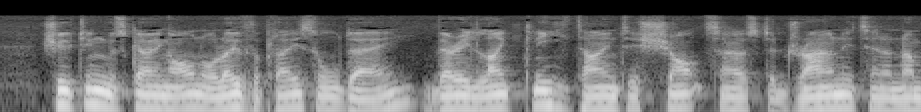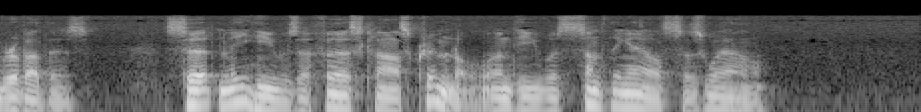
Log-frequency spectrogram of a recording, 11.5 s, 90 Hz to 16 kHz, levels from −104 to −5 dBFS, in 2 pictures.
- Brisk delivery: Yes, fast, 210 wpm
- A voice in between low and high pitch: No, very low, 95 Hz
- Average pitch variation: Yes, average, 3.3 semitones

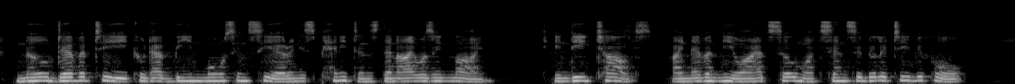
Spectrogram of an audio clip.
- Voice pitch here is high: No, medium, 155 Hz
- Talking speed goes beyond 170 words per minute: No, average, 155 wpm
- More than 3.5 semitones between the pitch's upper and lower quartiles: No, average, 2.9 semitones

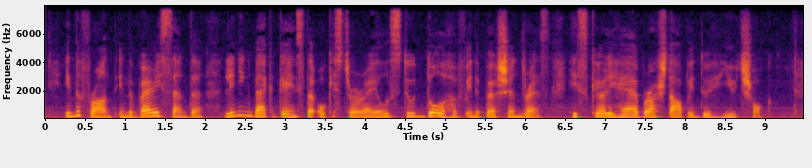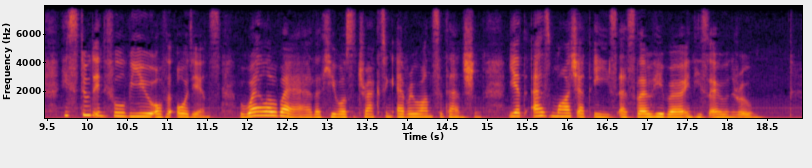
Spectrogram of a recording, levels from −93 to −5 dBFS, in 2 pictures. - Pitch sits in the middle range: No, high, 200 Hz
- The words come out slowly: No, average, 180 wpm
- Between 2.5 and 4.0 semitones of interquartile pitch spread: Yes, average, 3.4 semitones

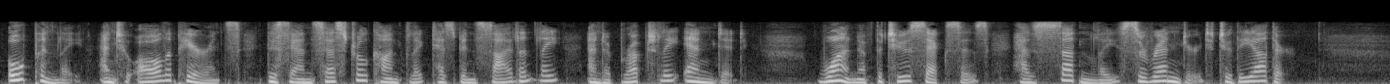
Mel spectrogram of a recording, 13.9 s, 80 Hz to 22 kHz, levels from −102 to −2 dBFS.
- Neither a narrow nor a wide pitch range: No, wide, 6.2 semitones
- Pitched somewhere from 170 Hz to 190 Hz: Yes, medium, 185 Hz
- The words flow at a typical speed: No, slow, 105 wpm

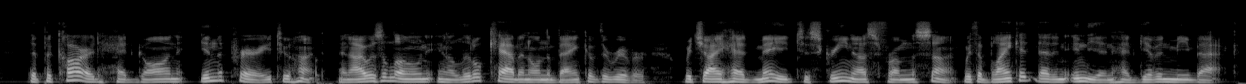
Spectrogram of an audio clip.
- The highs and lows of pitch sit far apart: No, average, 3.2 semitones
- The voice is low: Yes, low, 120 Hz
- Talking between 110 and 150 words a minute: No, fast, 205 wpm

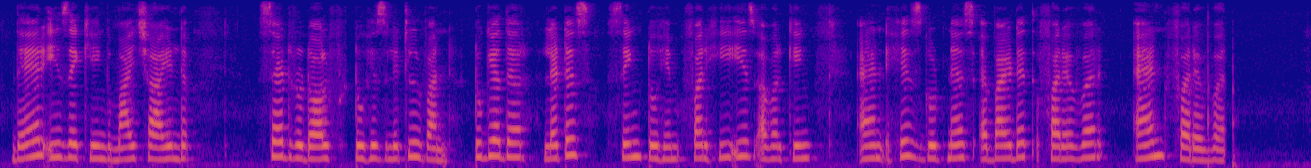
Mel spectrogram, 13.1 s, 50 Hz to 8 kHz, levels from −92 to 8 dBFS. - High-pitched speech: Yes, high, 225 Hz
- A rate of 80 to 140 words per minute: Yes, slow, 135 wpm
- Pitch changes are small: Yes, narrow, 2.0 semitones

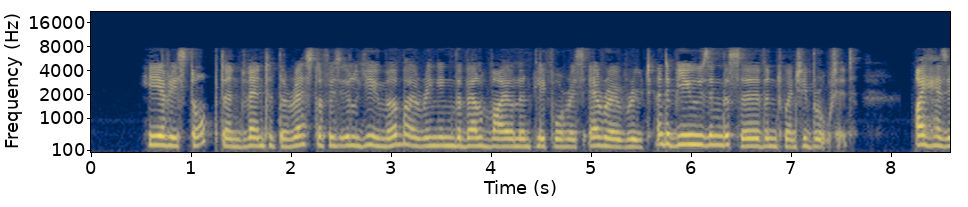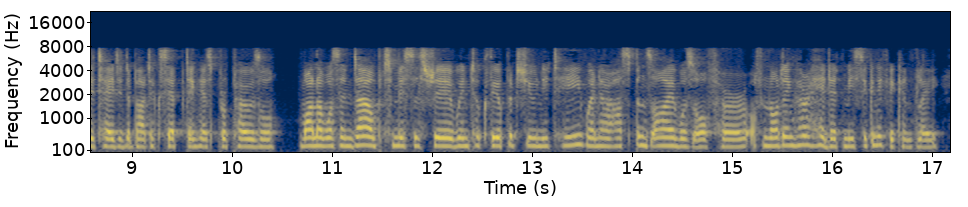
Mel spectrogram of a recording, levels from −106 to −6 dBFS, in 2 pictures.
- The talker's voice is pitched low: No, high, 225 Hz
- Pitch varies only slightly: Yes, narrow, 2.2 semitones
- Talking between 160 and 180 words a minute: No, fast, 205 wpm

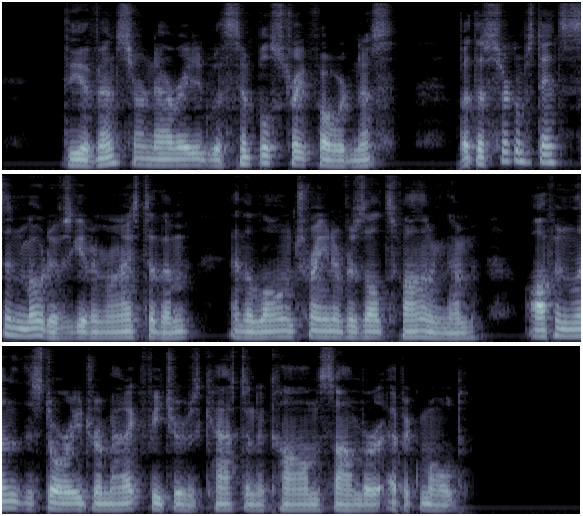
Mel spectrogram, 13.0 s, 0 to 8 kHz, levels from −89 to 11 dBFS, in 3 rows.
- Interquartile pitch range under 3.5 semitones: Yes, average, 2.9 semitones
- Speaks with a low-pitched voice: Yes, low, 100 Hz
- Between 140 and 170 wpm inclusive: No, average, 185 wpm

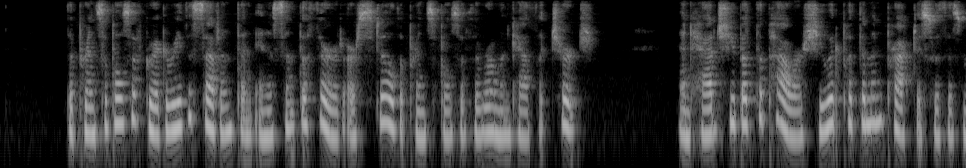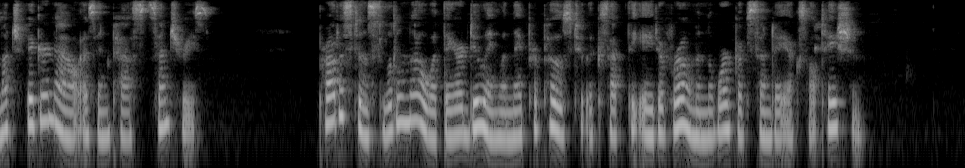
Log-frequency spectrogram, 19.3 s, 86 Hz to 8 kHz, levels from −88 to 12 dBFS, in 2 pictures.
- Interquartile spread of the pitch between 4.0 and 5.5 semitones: Yes, average, 4.6 semitones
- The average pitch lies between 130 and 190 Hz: No, high, 230 Hz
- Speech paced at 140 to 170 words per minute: No, average, 185 wpm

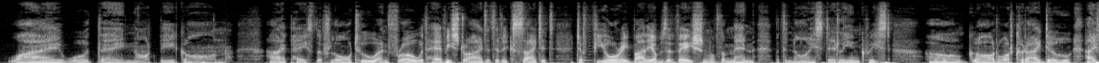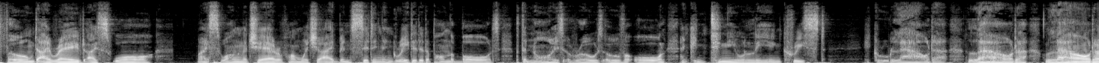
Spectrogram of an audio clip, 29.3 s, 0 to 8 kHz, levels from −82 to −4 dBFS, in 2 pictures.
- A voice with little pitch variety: Yes, narrow, 1.5 semitones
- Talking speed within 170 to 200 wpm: No, average, 140 wpm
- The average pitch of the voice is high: No, very low, 95 Hz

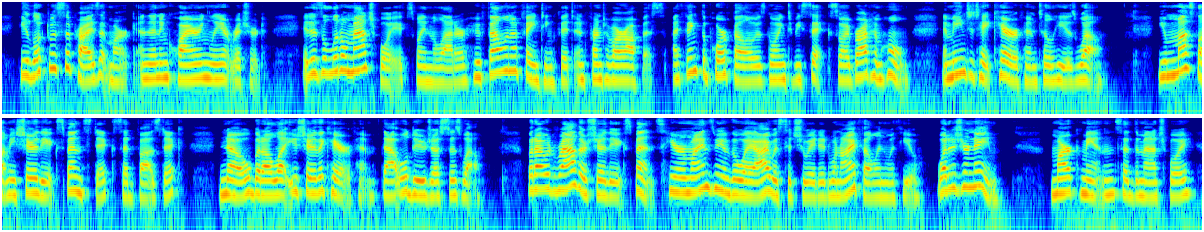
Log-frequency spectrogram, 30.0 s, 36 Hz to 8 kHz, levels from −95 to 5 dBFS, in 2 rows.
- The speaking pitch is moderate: No, high, 200 Hz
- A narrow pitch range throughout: No, average, 4.0 semitones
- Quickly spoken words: Yes, fast, 230 wpm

